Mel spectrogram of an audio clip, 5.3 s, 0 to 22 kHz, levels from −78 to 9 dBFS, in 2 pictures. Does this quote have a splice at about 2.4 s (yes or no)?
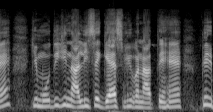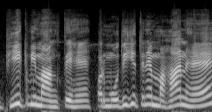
yes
